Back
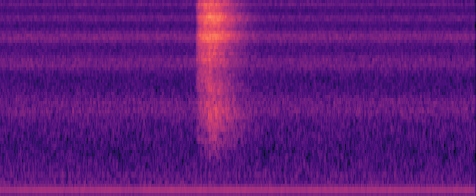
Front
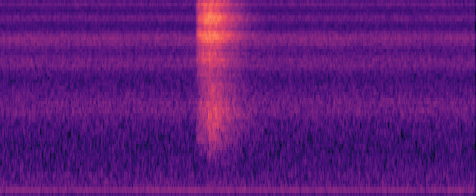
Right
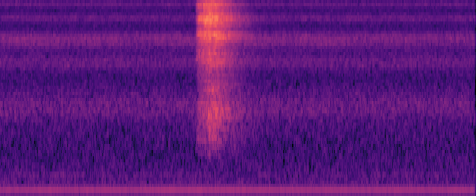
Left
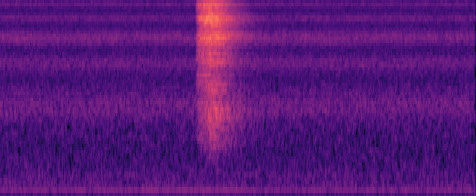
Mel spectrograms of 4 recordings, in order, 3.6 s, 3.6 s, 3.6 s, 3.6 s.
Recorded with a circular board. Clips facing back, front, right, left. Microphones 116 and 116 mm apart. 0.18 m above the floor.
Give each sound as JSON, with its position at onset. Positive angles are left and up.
{"t": 1.5, "sound": "cutlery clinking", "azimuth_deg": -40, "distance_m": 0.8}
